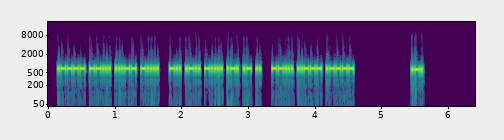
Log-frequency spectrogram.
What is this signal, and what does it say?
Morse code, heard as a keyed tone, about 50 wpm, 700 Hz. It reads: 1736 DL6RAI 721 R
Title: Worked All Europe DX Contest - QTC Exchange with Repeats - 50wpm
